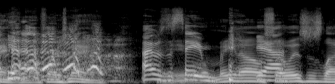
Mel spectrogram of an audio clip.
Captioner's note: group laughing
